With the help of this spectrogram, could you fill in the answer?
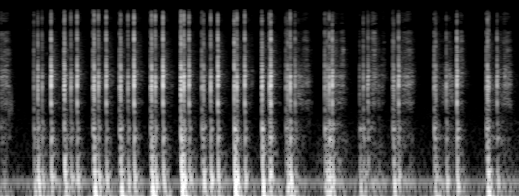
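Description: Long nails tap rapidly on the wall of a white, hollow plastic ghost Halloween bucket from McDonald's lying on its side. The result is a quick run of dry, bright, clicky taps with almost no ring, over a faint low hum.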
